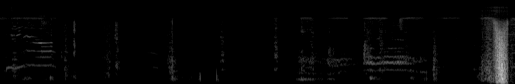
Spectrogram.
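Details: Abandoned kittens and a mother cat trying to rescue them: a few short harmonic meows at the start and a longer one near the four-second mark, between soft taps and clicks, ending in a loud sharp knock.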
